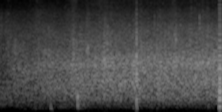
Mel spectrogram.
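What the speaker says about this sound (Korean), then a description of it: "하나님께 박수 주세요" A church congregation at a Sunday worship service applauds in a soft, steady wash of distant clapping, with a few sharper claps standing out.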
